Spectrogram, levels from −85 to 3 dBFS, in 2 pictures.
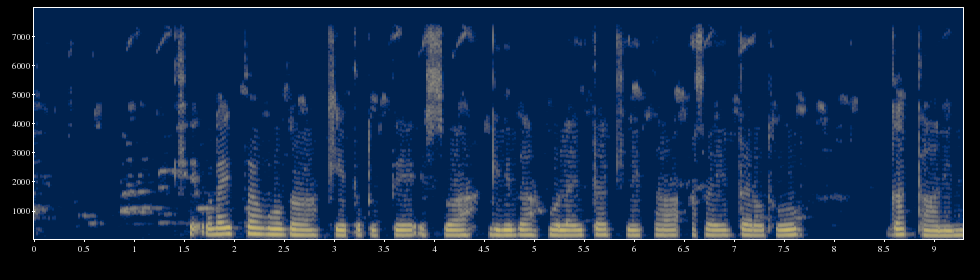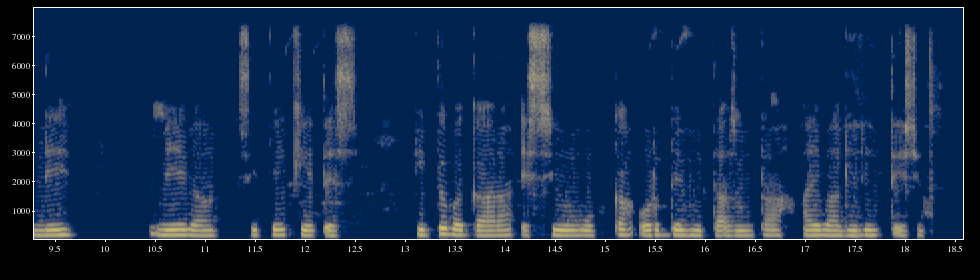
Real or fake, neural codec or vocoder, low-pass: real; none; 7.2 kHz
